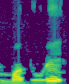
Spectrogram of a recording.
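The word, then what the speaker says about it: மதுரை: और अंग्रेज लोग जो थे इसको मदुरा नाम से जानता था, मदुरा। और यूनानी इसे मदौरा कहा करते थे। तो हर आदमी अपने अपने हिसाब से उसका उच्चारण किया करते थे। और तमिल लोगों के लिए ये मदुरै है, मदुरै है।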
